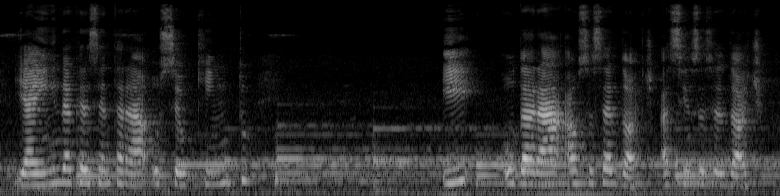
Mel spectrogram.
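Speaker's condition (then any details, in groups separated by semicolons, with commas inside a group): No condition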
